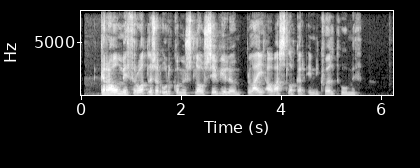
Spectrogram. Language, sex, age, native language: Icelandic, male, 30-39, Icelandic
